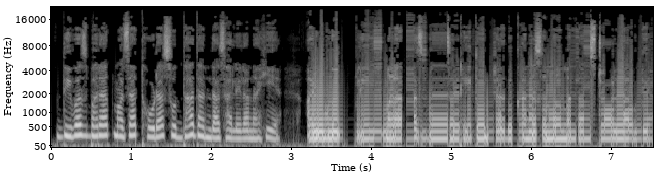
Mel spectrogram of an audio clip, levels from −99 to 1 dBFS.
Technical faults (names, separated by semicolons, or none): robotic sound from repeated short buffers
